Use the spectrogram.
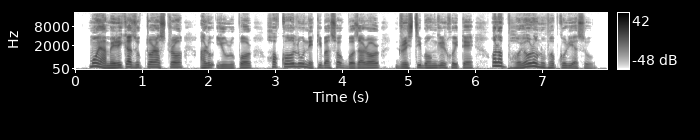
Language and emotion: Assamese, fearful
